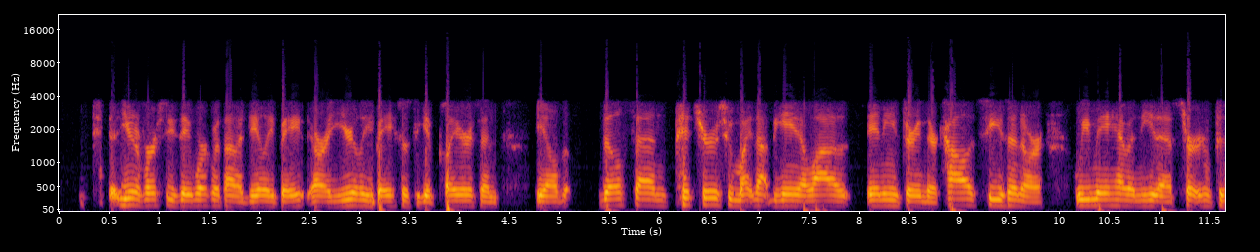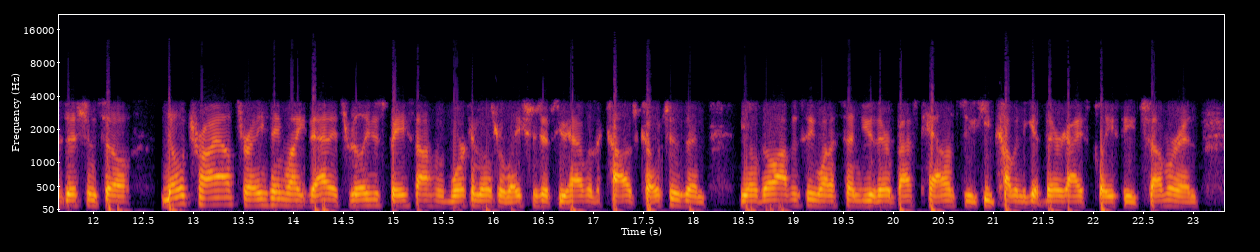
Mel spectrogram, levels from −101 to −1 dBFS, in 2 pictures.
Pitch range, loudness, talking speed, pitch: 110-120 Hz, -25 LUFS, 230 wpm, 115 Hz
